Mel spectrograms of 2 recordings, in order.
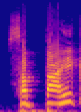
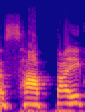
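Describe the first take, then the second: First: साप्ताहिक said as "सप्ताहिक", short first a; the wrong way, साप्ताहिक with a short "स"; teacher showing the error, साप्ताहिक with short स; wrong pronunciation. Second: साप्ताहिक said with long "सा" at the start; the right way, साप्ताहिक with a long सा; teacher showing the correct form, साप्ताहिक with long सा; correct pronunciation. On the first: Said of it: "साप्ताहिक नहीं होता". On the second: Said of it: "साप्ताहिक होता है". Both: Shown as a demonstration.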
